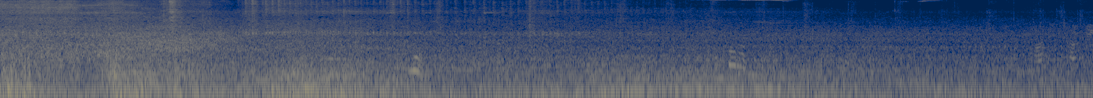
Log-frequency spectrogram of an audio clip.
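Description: City road traffic heard from the sidewalk: vehicle engines running with a low steady hum and tyre noise, loudest in the first couple of seconds as vehicles pass and easing off toward the end.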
